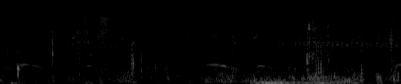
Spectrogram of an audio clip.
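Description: Near silence: quiet outdoor ambience with a few faint short chirps and soft clicks, and a faint low rumble about two and a half seconds in.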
